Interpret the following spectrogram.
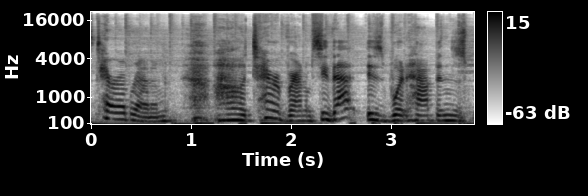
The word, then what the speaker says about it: Tara Branham: say it i didn't tara tell everyone your full name oh actually my first name is pronounced tara oh sorry that's okay but it's tara branham oh tara branham see that is what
